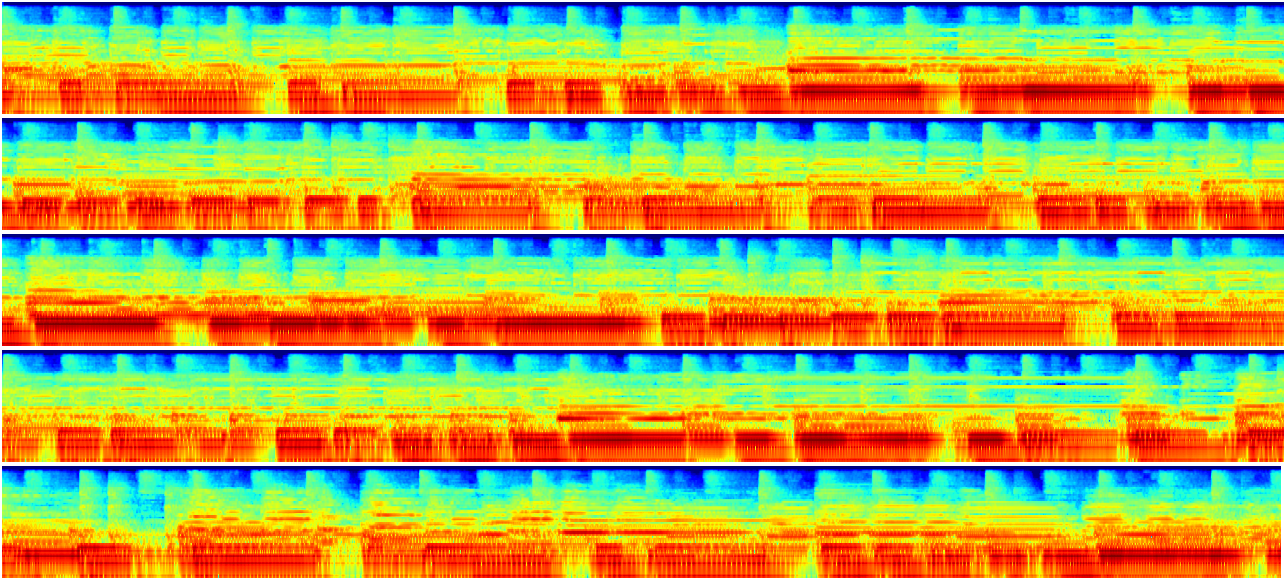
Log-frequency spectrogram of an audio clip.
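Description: Electric guitar played through an amplifier: a continuous instrumental passage of picked single notes and chords, without singing.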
